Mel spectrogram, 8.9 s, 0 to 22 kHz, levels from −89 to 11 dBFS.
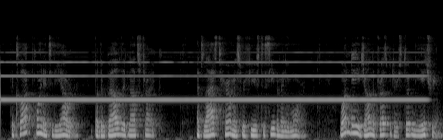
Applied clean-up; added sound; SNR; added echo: none; Wind instrument, woodwind instrument; 6 dB; reverberation time 0.5 s.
